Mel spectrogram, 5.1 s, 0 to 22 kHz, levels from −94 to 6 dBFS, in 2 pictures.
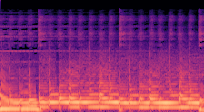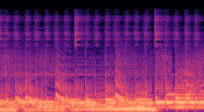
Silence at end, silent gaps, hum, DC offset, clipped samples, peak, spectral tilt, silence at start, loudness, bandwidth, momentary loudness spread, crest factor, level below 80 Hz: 0 s; none; none; under 0.1%; under 0.1%; 0 dBFS; -8.5 dB/octave; 0 s; -14 LUFS; 13.5 kHz; 4 LU; 12 dB; -22 dBFS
